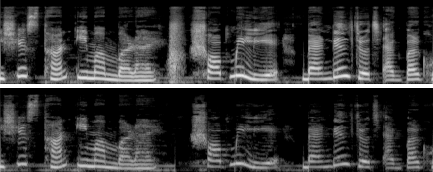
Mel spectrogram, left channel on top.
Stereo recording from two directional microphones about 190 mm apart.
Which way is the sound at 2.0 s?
50° left (ahead or behind).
